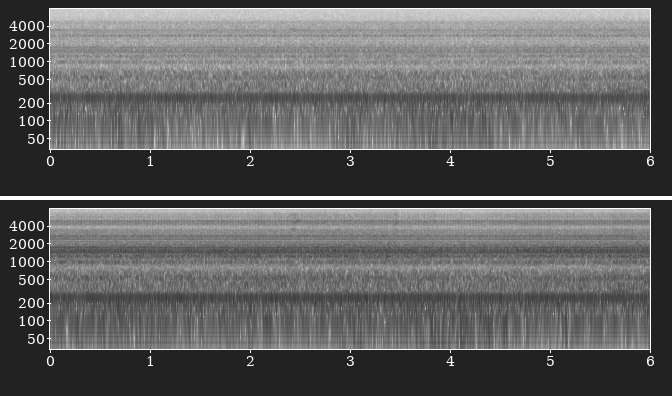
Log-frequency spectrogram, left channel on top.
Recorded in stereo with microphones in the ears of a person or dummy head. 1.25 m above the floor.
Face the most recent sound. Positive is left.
turn(degrees=-65)  # may be behind; listen again after turning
